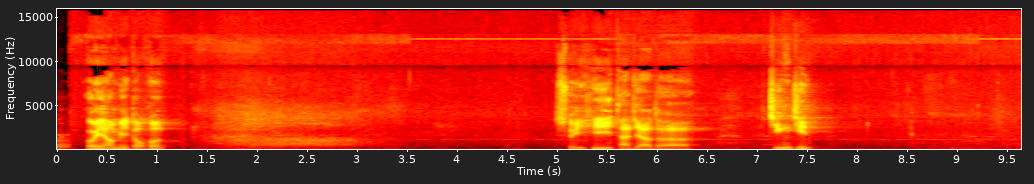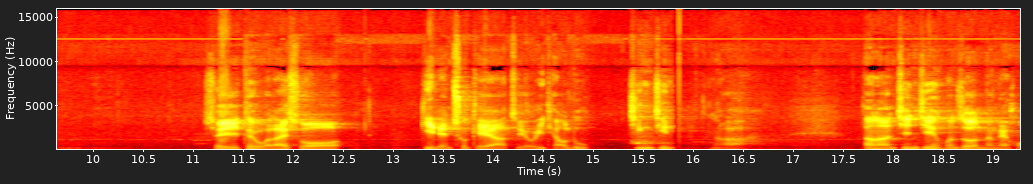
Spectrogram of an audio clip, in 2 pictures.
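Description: An elderly man speaks calmly and slowly into a microphone, in a large echoing hall.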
